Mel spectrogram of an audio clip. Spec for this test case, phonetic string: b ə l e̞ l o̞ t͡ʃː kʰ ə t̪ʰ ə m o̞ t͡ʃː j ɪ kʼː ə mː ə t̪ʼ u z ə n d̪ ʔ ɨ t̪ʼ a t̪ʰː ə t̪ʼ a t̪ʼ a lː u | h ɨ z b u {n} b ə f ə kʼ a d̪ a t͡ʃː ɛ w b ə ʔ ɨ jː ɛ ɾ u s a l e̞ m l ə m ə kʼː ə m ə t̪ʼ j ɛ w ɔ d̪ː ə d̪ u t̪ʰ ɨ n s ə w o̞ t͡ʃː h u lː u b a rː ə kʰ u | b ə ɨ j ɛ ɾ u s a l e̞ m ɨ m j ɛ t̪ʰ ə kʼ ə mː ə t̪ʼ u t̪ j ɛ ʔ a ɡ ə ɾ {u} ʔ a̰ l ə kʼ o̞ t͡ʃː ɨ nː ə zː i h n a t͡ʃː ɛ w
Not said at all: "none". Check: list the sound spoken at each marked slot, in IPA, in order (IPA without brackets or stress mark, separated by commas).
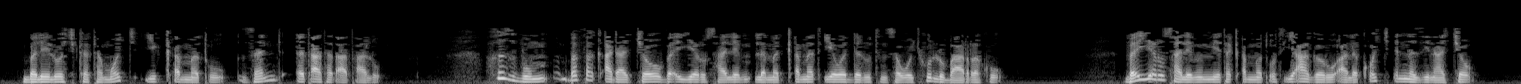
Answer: m, u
